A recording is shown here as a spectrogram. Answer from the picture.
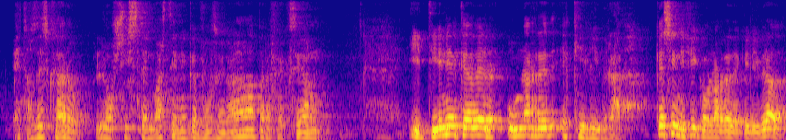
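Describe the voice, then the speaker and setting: Over noticeable background noise and audible room echo, a man speaks at a fairly quick pace with lively intonation. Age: 70s. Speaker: expert commentator. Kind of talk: interview.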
